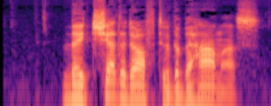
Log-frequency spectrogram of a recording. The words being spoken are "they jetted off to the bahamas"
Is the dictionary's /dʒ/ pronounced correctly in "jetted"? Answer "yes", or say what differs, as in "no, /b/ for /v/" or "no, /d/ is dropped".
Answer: no, /tʃ/ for /dʒ/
